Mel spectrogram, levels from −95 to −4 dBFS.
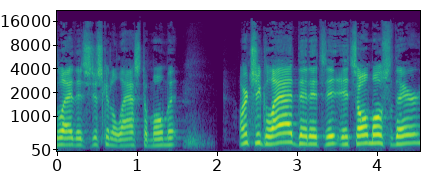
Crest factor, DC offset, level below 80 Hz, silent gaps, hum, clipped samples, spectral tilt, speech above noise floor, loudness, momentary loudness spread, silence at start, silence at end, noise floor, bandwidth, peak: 18 dB; under 0.1%; -72 dBFS; none; none; under 0.1%; -3 dB/octave; 27 dB; -17 LUFS; 11 LU; 0 s; 0 s; -44 dBFS; 16.5 kHz; 0 dBFS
